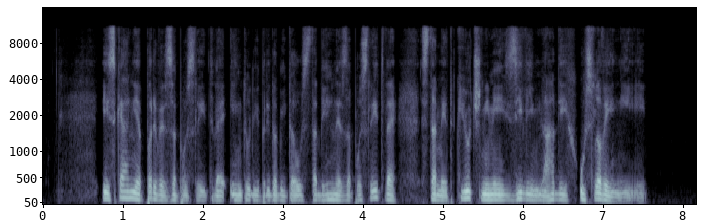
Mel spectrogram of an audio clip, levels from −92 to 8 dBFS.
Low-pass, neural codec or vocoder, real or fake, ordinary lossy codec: 10.8 kHz; codec, 24 kHz, 3 kbps, HILCodec; fake; MP3, 96 kbps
